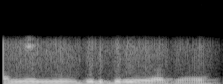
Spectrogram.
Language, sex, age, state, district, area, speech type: Tamil, male, 18-30, Tamil Nadu, Tiruchirappalli, rural, conversation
